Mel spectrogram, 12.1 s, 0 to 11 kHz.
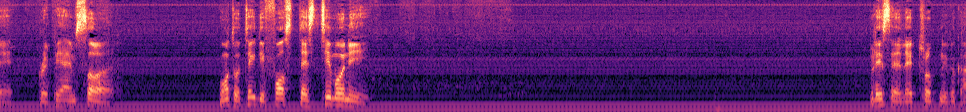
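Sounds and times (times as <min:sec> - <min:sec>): electrical mains hum: 0:00.0 - 0:12.0.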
